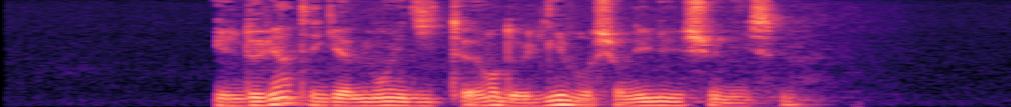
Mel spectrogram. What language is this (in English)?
French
